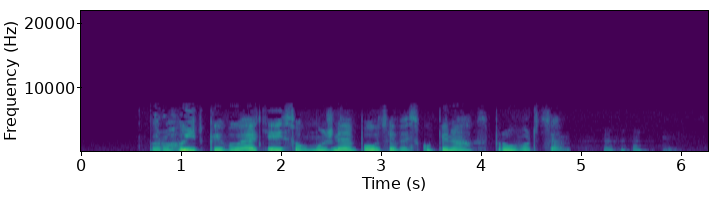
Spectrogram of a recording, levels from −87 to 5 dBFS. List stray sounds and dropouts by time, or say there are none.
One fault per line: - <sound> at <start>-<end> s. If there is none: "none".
- laugh at 5.0-5.8 s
